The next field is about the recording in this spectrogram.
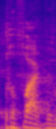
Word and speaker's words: Pfeiffer: Pfeiffer's, we pronounce our P's around here.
